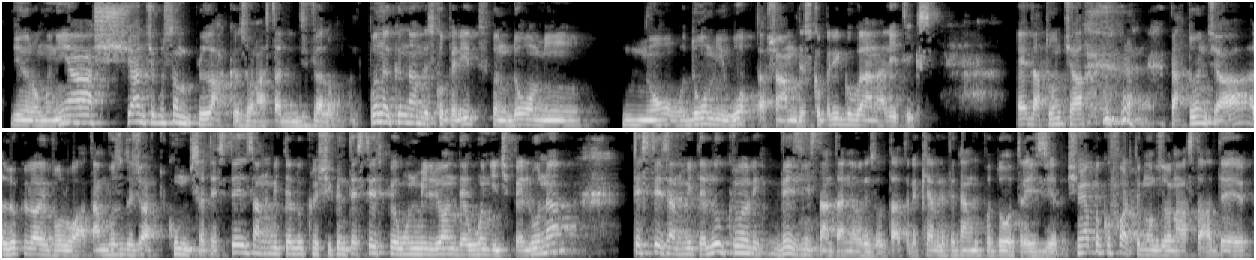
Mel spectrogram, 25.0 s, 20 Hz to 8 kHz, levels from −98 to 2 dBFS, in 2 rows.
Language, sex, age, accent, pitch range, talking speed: Romanian, male, 20-39, native, 110-155 Hz, 165 wpm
